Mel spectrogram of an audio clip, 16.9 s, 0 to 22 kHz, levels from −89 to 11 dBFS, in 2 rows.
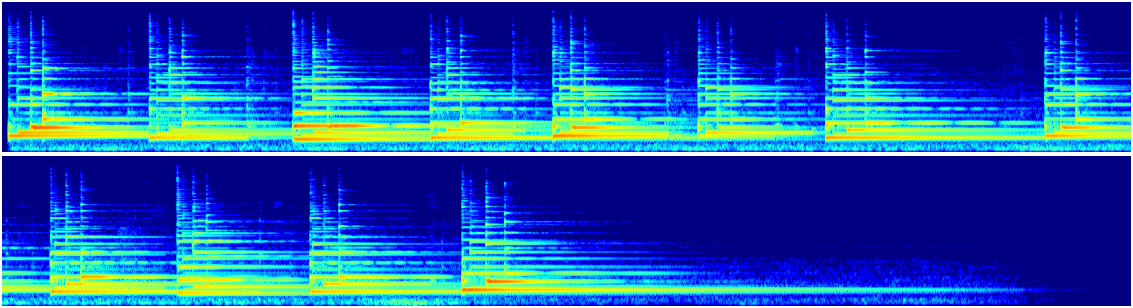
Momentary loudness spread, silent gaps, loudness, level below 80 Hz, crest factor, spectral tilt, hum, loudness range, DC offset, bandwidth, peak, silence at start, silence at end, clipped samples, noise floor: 16 LU; none; -19 LUFS; -66 dBFS; 20 dB; -4 dB/octave; none; 6 LU; under 0.1%; 13 kHz; 0 dBFS; 0.05 s; 2.4 s; under 0.1%; -84 dBFS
